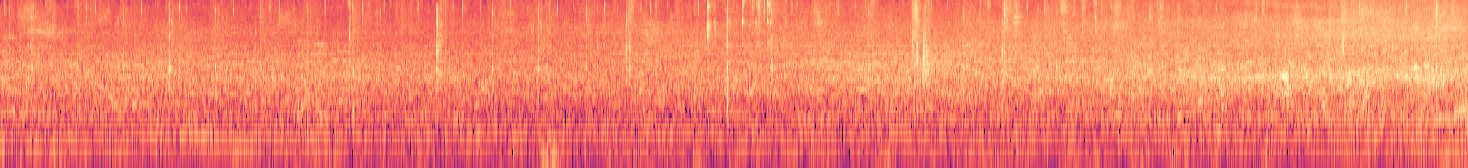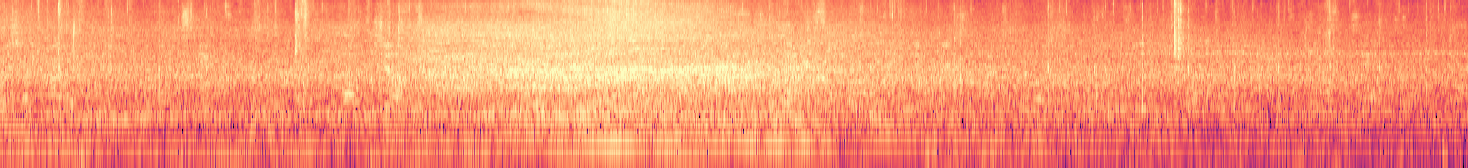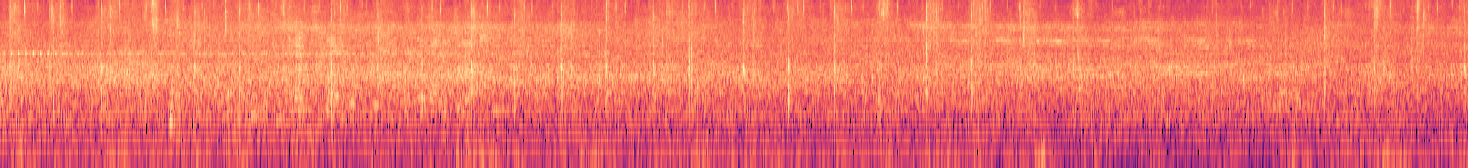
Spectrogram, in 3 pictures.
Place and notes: Hradec Králové, Czech Republic - Summer City Night Walking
